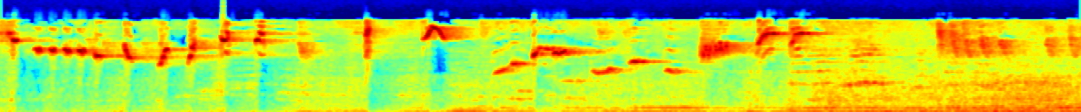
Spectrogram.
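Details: Greater green leafbird master song for training, opening with a rapid run of clear whistled notes, then sweeping slurs and varied phrases, fading into a steady hiss and low hum.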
